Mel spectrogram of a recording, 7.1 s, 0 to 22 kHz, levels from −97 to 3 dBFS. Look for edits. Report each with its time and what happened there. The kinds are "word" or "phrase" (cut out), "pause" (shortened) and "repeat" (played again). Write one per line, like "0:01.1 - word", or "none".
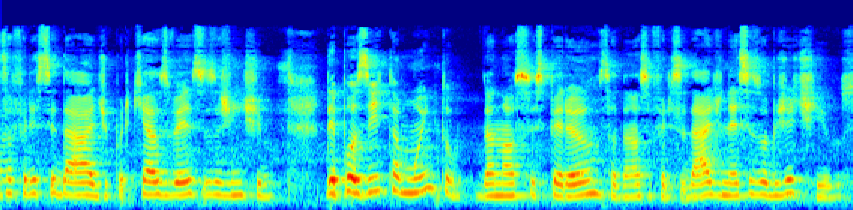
none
